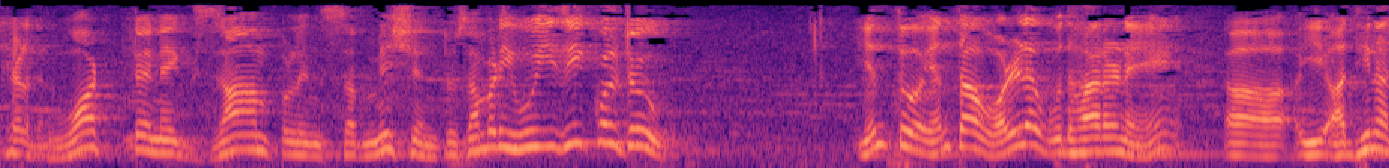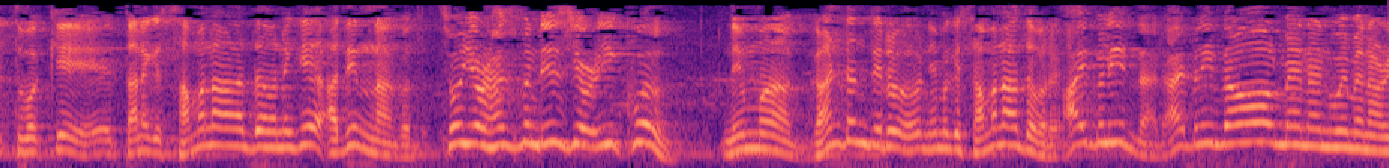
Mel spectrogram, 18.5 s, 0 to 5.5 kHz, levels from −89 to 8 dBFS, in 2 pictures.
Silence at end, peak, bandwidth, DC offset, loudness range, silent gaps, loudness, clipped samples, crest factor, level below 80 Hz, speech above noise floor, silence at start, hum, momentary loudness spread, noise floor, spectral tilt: 0 s; 0 dBFS; 5.2 kHz; under 0.1%; 2 LU; none; -15 LUFS; under 0.1%; 16 dB; -50 dBFS; 24 dB; 0 s; none; 7 LU; -39 dBFS; -6.5 dB/octave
